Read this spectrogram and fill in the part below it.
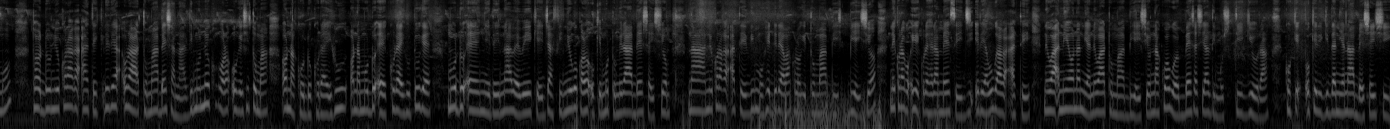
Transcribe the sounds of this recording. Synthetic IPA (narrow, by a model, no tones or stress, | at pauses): otɔdoneokɔɾaɣaʔateɾeɾea̰ʔoɾatomabɛʃanaðimoneokokɔɾɔʔoɣeʃitomaɔnakoːdokoɾaeɦuɔnamoːdoʔɛkoɾaeɦutuɣɛ | modoʔɛɲeɾenawɛweked͡ʒafineoɣokɔɾɔʔokemotomeɾabɛʃaiʃiɔnaneokɔɾaɣa̰ʔateðimoɦedeɾeawakoɾɔɣetomabiaiʃiɔnekɔɾaɣɔʔeɣekoɾɛɦɛɾamɛsed͡ʑiʔeɾeawoɣaɣa̰ʔatenewaneɔnanianewatomabiaiʃiɔnakwɔɣwɔbɛʃaɕiaðimoʃi̥tiɡioɾakokeokeɾiɡiðanianabɛʃaiʃi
